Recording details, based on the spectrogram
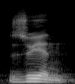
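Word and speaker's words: duyên: Le truc, c'est qu'en vietnamien, il y a un mot, j'en ai parlé dans mes autres podcasts, qui se prononce « zuyen ».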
